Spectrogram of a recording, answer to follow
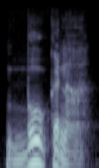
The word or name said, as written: बूकना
